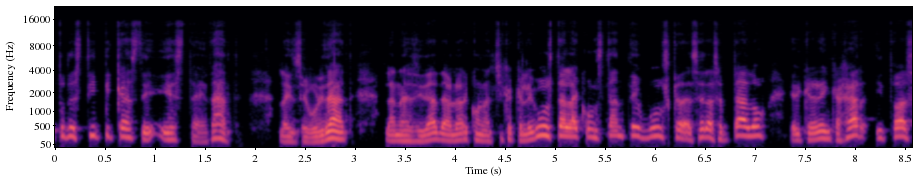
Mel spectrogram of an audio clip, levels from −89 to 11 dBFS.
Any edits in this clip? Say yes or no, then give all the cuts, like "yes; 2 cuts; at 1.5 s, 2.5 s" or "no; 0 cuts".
no; 0 cuts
